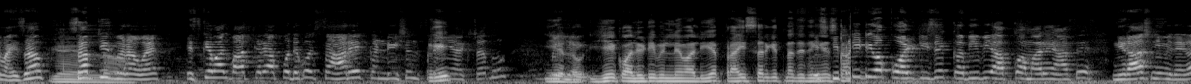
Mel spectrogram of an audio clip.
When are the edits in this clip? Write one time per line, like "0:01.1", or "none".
0:04.3
0:08.5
